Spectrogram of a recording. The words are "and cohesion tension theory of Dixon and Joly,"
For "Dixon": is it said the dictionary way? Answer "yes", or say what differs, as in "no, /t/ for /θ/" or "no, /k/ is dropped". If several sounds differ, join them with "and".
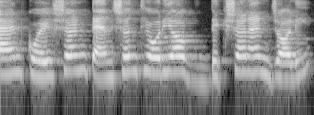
no, /ʃ/ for /s/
